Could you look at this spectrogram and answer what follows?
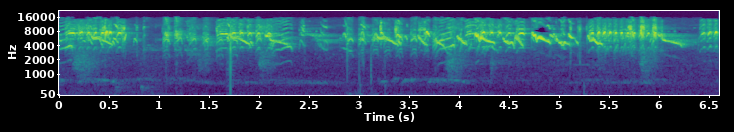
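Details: Common iora lure recording giving a busy stream of high, thin chattering and twittering notes in quick bursts with hardly a pause, sounding like several birds calling at once.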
